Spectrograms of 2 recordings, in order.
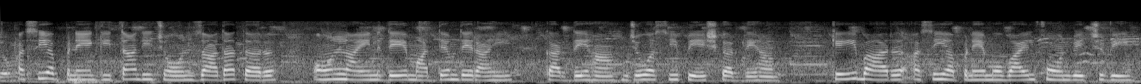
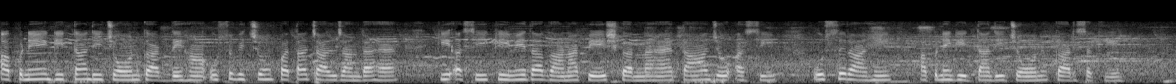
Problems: background sounds at intervals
